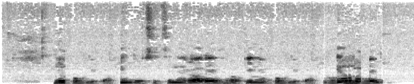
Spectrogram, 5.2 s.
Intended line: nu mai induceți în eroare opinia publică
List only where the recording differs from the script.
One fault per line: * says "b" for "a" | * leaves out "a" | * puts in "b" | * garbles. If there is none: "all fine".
* says "publică" for "mai"
* garbles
